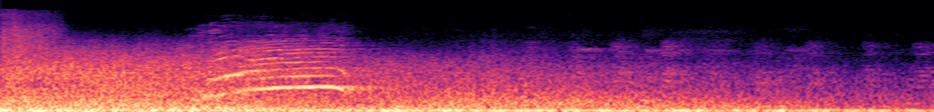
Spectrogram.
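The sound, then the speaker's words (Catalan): Loud, sustained rumbling roar of a spacecraft exploding sixteen minutes before landing after damage from a piece of foam, with a brief whistling tone sweeping through early on. “La nau explota... i els seus trossos s'escampen per tot l'estat de Texas.”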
